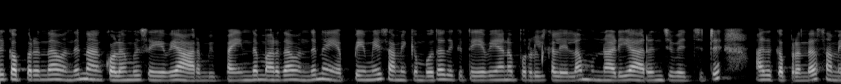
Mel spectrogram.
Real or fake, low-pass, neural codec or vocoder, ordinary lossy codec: real; 5.4 kHz; none; none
